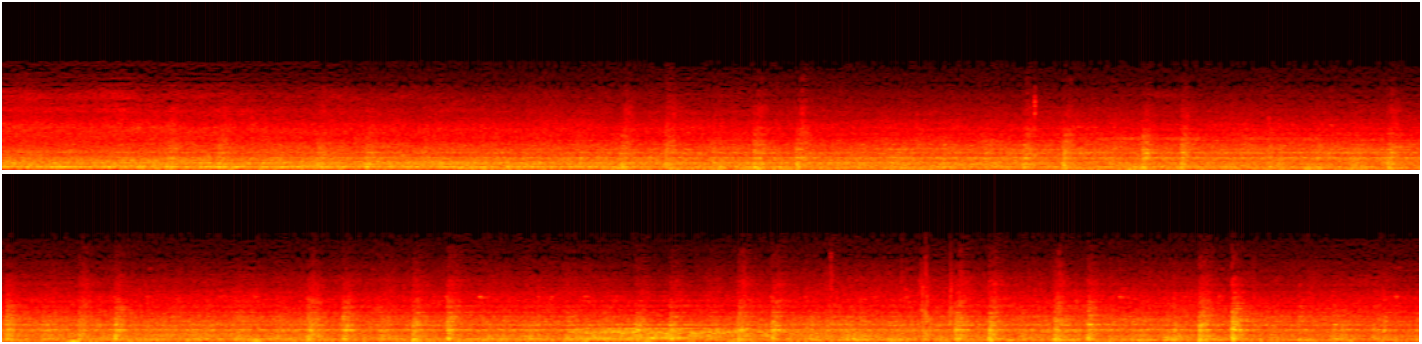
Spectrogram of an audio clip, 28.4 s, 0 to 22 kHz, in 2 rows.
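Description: Class 91-hauled InterCity 225 express train arriving slowly into the platform, its wheels clicking over rail joints more and more often as it draws in. A brief high tone sounds about twenty seconds in.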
